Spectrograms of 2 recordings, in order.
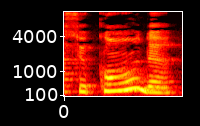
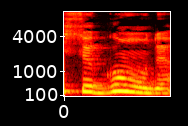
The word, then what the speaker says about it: seconde: Curieusement, on ne dit pas seconde, mais on dit seconde avec un G. Seconde. C'est une exception en français. Le mot seconde, on le prononce seconde avec un G, comme guenon, comme voilà, guépard.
